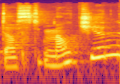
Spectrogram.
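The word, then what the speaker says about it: Dastmalchian: and the actor David Dust Malchian, if I'm pronouncing it correctly, Dust Malchian.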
